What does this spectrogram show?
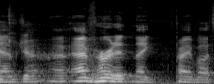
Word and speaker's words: Scabbia: I think it's pronounced Scabja, I think. Scabja.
